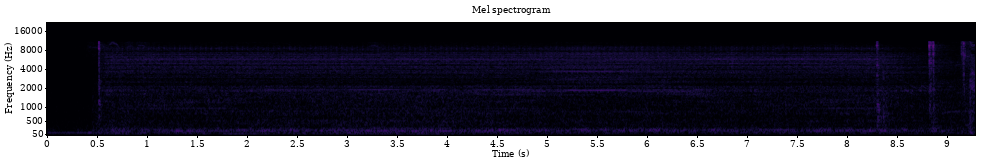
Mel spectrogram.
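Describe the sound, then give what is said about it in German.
A steady mechanical whir of motors turning a teapot suspended in a monitor about two axes as keyboard keys are pressed, with a few sharp relay clicks, one near the start and a small cluster near the end. The sound is fairly quiet, and no one speaks. “Man hört also im Hintergrund auch jetzt gerade die Motoren und die Relais klackern, wenn man da auf die Tasten drauf drückt.”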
